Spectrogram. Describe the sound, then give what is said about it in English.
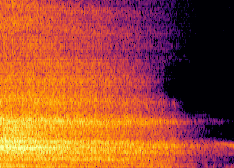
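A long, audible breath is let out during a guided relaxation exercise. It is a soft, airy rush that fades slowly over about two seconds and ends in a faint, thin whistle. “Inhale. And exhale, relax.”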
